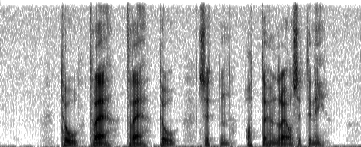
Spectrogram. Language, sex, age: Norwegian, male, 43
